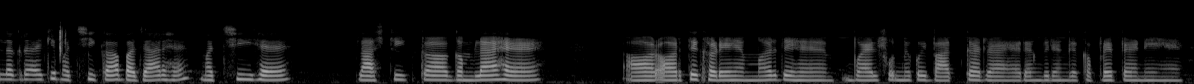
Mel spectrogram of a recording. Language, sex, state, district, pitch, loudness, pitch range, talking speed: Hindi, female, Jharkhand, Sahebganj, 200 Hz, -33 LUFS, 190-210 Hz, 155 wpm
